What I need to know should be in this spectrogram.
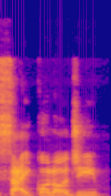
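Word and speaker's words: psychology: Number 51 पर है पी एस। इसको स पड़ेंगे। पी एस साथ में रहता है बड़ी-बड़ी स्पेलिंग्स में और स इसलिए पढ़ा है क्योंकि पी साइलेंट है।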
